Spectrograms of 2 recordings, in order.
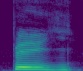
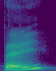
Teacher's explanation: When you see A and Y together, it makes the sound EI. And you need to emphasize the E a little bit. Pays. So it's not pay or paix, it's pays.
